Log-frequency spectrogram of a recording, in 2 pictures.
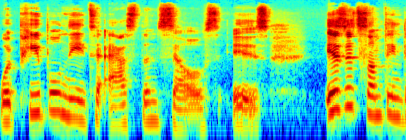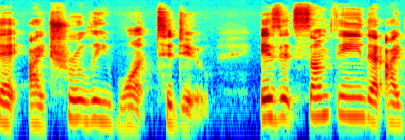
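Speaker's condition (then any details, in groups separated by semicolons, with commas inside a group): No condition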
